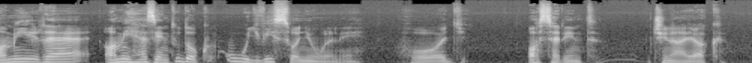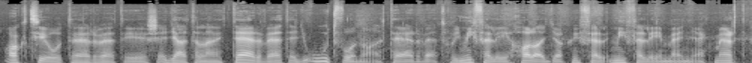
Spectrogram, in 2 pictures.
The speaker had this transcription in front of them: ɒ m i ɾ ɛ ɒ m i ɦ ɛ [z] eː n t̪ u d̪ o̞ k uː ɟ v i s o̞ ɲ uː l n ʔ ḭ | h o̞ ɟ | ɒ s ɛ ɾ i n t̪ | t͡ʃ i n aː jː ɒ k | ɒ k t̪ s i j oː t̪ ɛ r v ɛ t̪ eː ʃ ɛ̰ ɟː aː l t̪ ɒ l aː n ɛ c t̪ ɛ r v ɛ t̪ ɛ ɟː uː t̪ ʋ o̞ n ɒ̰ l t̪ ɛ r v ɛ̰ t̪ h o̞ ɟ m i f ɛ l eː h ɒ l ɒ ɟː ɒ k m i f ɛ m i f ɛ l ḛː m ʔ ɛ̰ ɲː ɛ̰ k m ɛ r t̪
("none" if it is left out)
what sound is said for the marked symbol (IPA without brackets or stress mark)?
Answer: z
